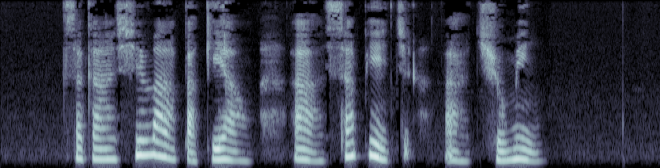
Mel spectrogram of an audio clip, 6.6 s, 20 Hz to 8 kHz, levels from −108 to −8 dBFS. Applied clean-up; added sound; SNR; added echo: none; none; none; none.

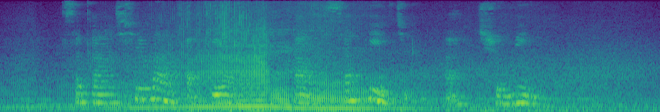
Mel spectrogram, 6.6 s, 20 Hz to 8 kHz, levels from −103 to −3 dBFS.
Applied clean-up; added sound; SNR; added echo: none; Motorcycle / Engine; 0 dB; reverberation time 0.6 s.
